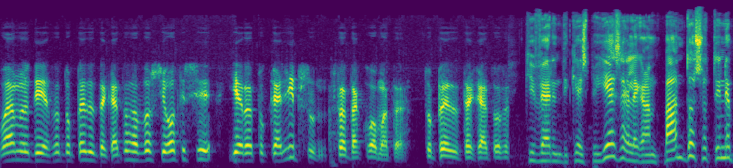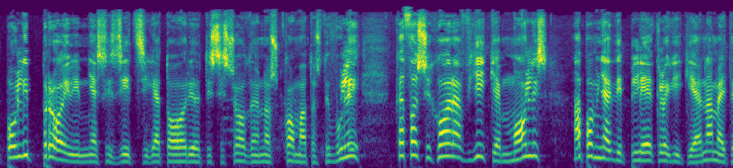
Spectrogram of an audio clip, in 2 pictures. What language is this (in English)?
Greek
